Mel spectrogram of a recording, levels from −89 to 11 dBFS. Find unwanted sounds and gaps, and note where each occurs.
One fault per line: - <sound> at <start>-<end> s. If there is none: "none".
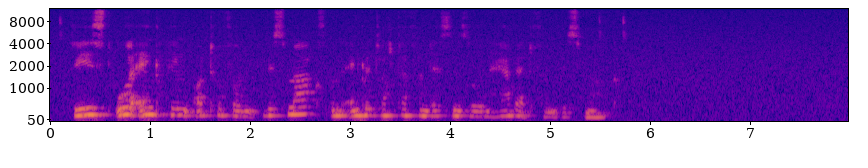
none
